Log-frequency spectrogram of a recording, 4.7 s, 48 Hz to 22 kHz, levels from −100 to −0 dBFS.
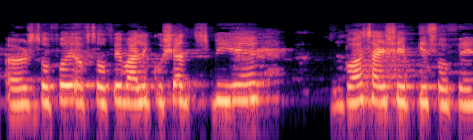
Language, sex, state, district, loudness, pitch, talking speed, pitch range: Hindi, female, Bihar, Vaishali, -16 LUFS, 255 Hz, 165 wpm, 245-270 Hz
